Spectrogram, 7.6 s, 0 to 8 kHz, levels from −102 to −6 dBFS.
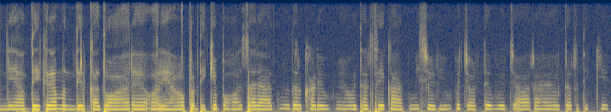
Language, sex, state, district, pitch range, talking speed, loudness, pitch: Hindi, female, Uttar Pradesh, Etah, 240-250 Hz, 265 wpm, -20 LUFS, 245 Hz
